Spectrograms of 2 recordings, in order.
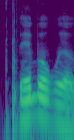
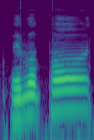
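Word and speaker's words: weber: 뭐 말이 저기하시면 어 자속이라고 읽으시면 돼요. 자기력슨의 숫자를 자속이라고 합니다. 자기장의 세기는 단면적분의 자속. 예. 그래서 자속은 단위가 외버고요. 외버. 외버. 외버. 어, 사람 이름이에요. 웨어버 제곱미 이렇게 되잖아요.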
